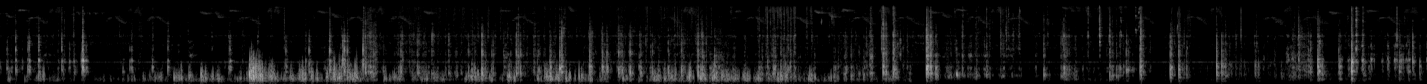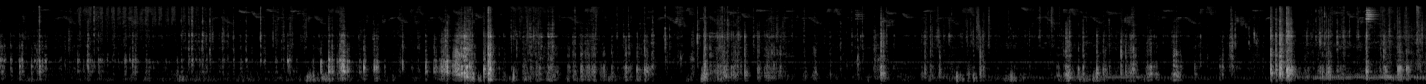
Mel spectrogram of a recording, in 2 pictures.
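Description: A sponge scrubbing the plastic housing of an electronic weighing scale: scratchy rubbing strokes, heaviest in the first several seconds, mixed with many small clicks and knocks as the plastic shell is handled and shifted on the table.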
